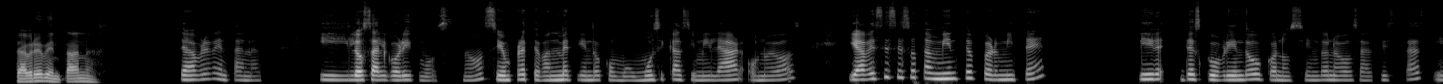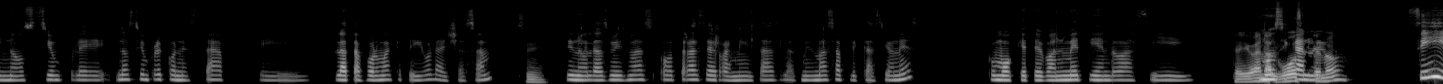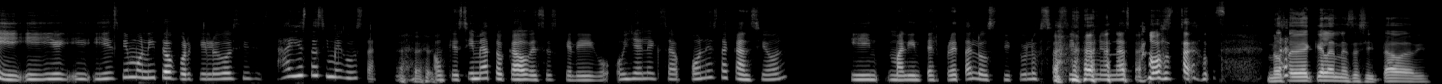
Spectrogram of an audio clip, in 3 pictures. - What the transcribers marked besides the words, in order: laugh; laughing while speaking: "y malinterpreta los títulos y sí pone unas cosas"; laugh; other noise
- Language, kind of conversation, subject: Spanish, podcast, ¿Cómo descubres música nueva hoy en día?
